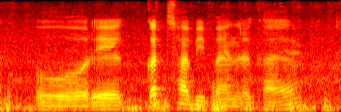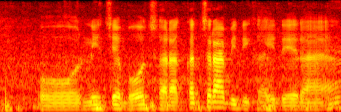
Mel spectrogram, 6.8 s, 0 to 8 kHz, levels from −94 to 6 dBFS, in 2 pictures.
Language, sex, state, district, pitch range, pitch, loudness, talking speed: Hindi, male, Rajasthan, Bikaner, 90-110 Hz, 95 Hz, -21 LUFS, 150 wpm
